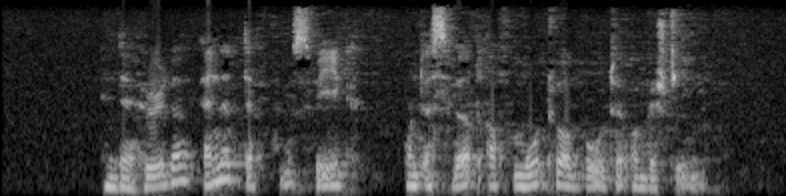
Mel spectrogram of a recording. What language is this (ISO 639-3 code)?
deu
